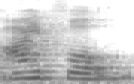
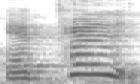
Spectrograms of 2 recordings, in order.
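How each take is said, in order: First: The name is said the English way. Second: The name is said in a non-English way. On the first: The speaker calls it right. "발음 이거 Eiffel 영어로" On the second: The speaker calls it wrong. "이거 에펠 아니라"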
